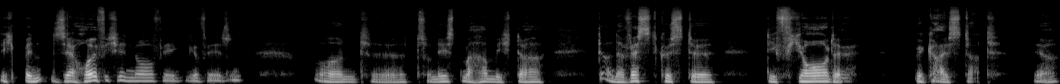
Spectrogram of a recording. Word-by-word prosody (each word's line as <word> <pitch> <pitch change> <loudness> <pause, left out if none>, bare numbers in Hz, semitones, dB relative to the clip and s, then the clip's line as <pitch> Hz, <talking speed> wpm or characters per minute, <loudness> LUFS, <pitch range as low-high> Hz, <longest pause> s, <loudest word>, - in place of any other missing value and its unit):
ich 140 - -6
bin 140 +1 +3
sehr 140 -2 +1
häufig 180 +4 +6
in 180 -4 -2
Norwegen 155 - -4
gewesen 185 +7 -7 0.7
und, 120 -5 -2
äh, 110 -1 -5
zunächst 130 +3 -3
mal 115 -4 0
haben 125 +1 -1
mich 115 -3 -5
da 115 -2 -1 0.5
da - - -7
an 155 - -2
der 115 -3 0
Westküste 130 -6 +2 0.5
die 120 - 0
Fjorde 130 +1 +4 0.6
begeistert, - - -3 0.3
ja? 125 +1 -5
130 Hz, 125 wpm, -27 LUFS, 115-150 Hz, 0.7 s, häufig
